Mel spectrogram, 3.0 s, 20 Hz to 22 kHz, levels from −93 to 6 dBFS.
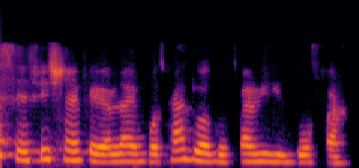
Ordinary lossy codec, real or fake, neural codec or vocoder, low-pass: none; fake; codec, 16 kHz, 2 kbps, X-Codec, HuBERT features, trained on general audio; none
